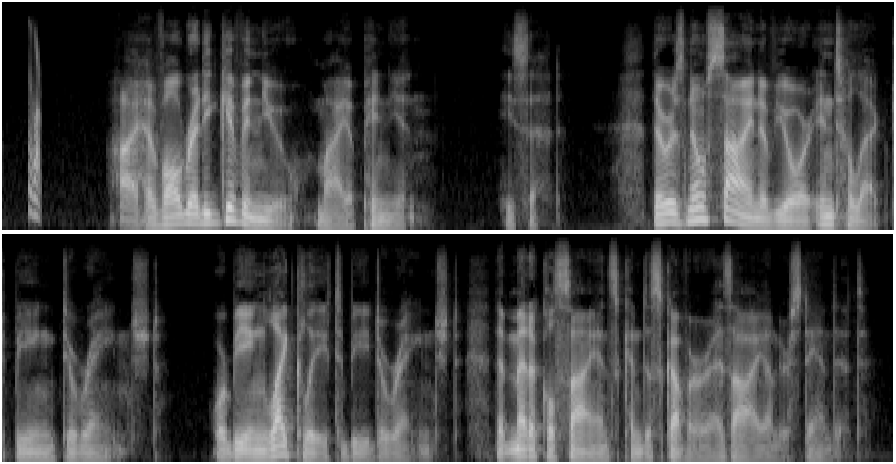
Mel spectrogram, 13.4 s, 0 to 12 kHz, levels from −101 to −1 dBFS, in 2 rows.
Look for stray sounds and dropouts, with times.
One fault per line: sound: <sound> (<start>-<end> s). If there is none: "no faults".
sound: chirp (0.2-0.3 s)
